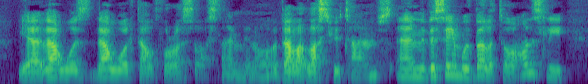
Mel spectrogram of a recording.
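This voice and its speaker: With a bright, sharp tone and vocal fry, a woman speaks at medium pitch and a fairly quick pace, her pitch varying in an ordinary way. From Kuwait. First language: not English. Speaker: MMA fighter. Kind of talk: interview. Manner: halting.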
